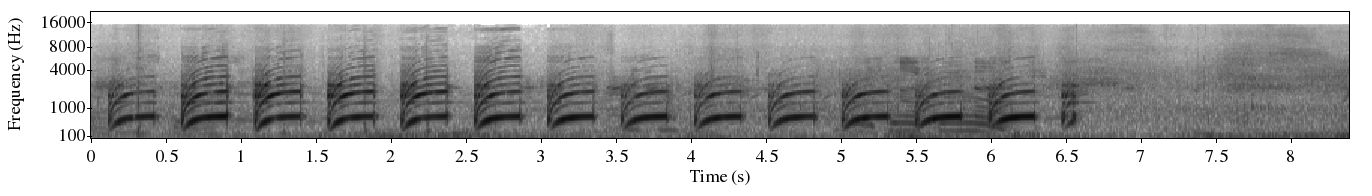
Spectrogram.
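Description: A man's voice calling out the same short word over and over in a steady rhythm, about two and a half times a second, each call alike in pitch and shape. The calls stop about six and a half seconds in.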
